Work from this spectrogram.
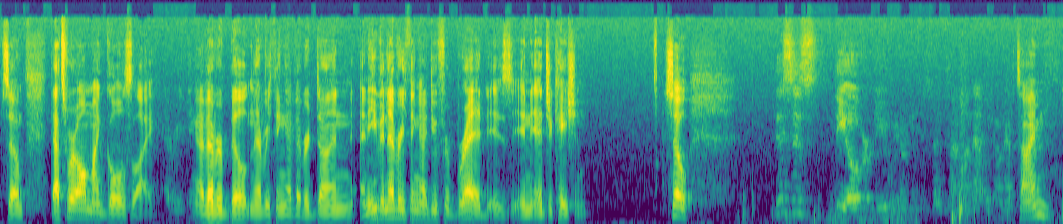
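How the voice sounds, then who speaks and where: The speech runs at a very fast pace, with lively intonation and big swings in loudness. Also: man, medium pitch for a man. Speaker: conference speaker. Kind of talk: lecture.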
